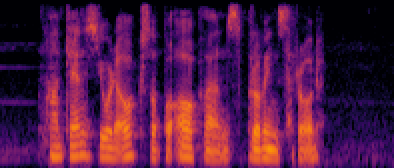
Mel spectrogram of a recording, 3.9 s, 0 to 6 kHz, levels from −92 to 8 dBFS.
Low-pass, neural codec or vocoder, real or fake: 5.4 kHz; codec, 16 kHz in and 24 kHz out, 2.2 kbps, FireRedTTS-2 codec; fake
